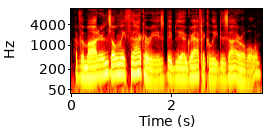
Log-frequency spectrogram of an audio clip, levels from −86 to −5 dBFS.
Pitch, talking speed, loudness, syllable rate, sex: 115 Hz, 125 wpm, -18 LUFS, 5.5 syllables/s, male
